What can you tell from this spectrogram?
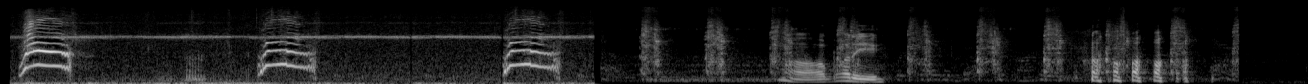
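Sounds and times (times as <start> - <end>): cat meowing: 0.2 - 0.8, 2.6 - 3.2, 5.0 - 5.8.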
